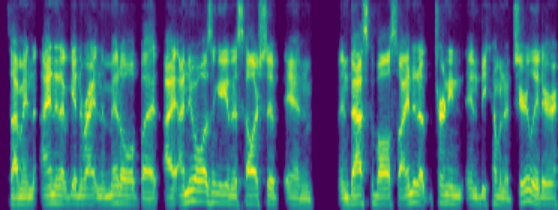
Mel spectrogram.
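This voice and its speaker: With an American accent, a man talks at a very fast pace in a dry, close sound with no echo. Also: medium pitch for a man, very even loudness. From Texas, Dallas-Fort Worth area. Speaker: NFT entrepreneur. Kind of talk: interview. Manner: animated.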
